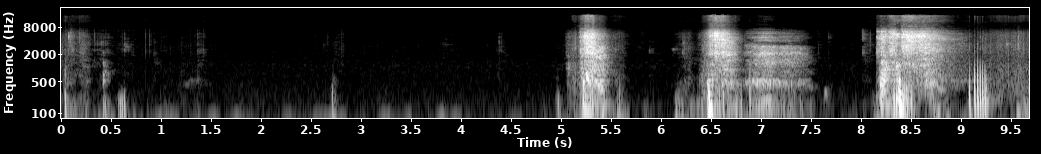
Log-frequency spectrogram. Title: male sneezing #23 ( I GOT FLU 😞😞)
